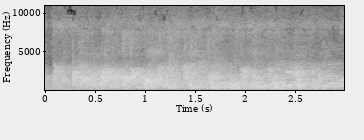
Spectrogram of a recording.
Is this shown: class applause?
yes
